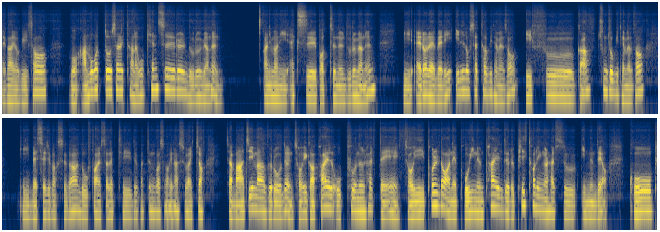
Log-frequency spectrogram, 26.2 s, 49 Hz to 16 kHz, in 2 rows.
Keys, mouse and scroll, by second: 0.3 click, 12.9-13.9 scroll down 4, 15.2 ctrl+c, 15.4 click, 16.0 shift+Home, 16.2 shift+Up, 16.4 shift+Up, 16.7 shift+Up, 17.5 ctrl+v, 17.8 ctrl+s, 21.5 click.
